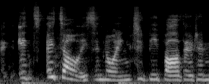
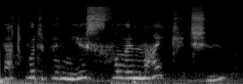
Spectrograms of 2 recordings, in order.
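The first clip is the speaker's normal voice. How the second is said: quiet, hushed, pitched-up voice; 5 semitones higher, 4 dB quieter than usual. In the game, a player's character leans to a neighbour: very quiet half-whisper. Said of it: "very quietly whisper".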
